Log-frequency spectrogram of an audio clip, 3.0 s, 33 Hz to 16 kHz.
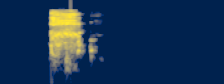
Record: {"cough_length": "3.0 s", "cough_amplitude": 28626, "cough_signal_mean_std_ratio": 0.32, "survey_phase": "beta (2021-08-13 to 2022-03-07)", "age": "45-64", "gender": "Female", "wearing_mask": "No", "symptom_cough_any": true, "symptom_new_continuous_cough": true, "symptom_runny_or_blocked_nose": true, "symptom_shortness_of_breath": true, "symptom_sore_throat": true, "symptom_fatigue": true, "symptom_onset": "4 days", "smoker_status": "Never smoked", "respiratory_condition_asthma": false, "respiratory_condition_other": false, "recruitment_source": "Test and Trace", "submission_delay": "1 day", "covid_test_result": "Negative", "covid_test_method": "RT-qPCR"}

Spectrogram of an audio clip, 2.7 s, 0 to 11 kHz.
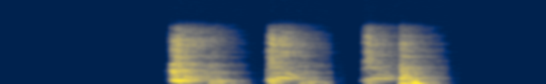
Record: {"three_cough_length": "2.7 s", "three_cough_amplitude": 6154, "three_cough_signal_mean_std_ratio": 0.38, "survey_phase": "alpha (2021-03-01 to 2021-08-12)", "age": "18-44", "gender": "Male", "wearing_mask": "No", "symptom_none": true, "smoker_status": "Never smoked", "respiratory_condition_asthma": false, "respiratory_condition_other": false, "recruitment_source": "REACT", "submission_delay": "1 day", "covid_test_result": "Negative", "covid_test_method": "RT-qPCR"}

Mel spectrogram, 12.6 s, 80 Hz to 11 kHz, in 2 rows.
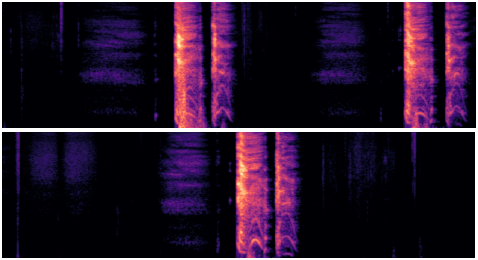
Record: {"three_cough_length": "12.6 s", "three_cough_amplitude": 32768, "three_cough_signal_mean_std_ratio": 0.21, "survey_phase": "alpha (2021-03-01 to 2021-08-12)", "age": "45-64", "gender": "Female", "wearing_mask": "No", "symptom_shortness_of_breath": true, "symptom_fatigue": true, "symptom_headache": true, "smoker_status": "Ex-smoker", "respiratory_condition_asthma": true, "respiratory_condition_other": false, "recruitment_source": "Test and Trace", "submission_delay": "2 days", "covid_test_result": "Positive", "covid_test_method": "RT-qPCR", "covid_ct_value": 37.4, "covid_ct_gene": "ORF1ab gene"}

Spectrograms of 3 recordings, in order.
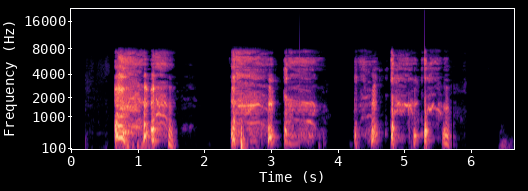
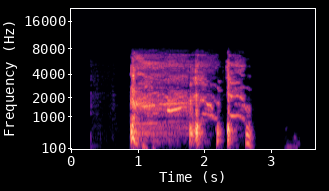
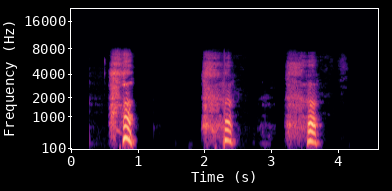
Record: {"three_cough_length": "6.7 s", "three_cough_amplitude": 28820, "three_cough_signal_mean_std_ratio": 0.39, "cough_length": "3.7 s", "cough_amplitude": 27379, "cough_signal_mean_std_ratio": 0.44, "exhalation_length": "4.6 s", "exhalation_amplitude": 26502, "exhalation_signal_mean_std_ratio": 0.27, "survey_phase": "beta (2021-08-13 to 2022-03-07)", "age": "45-64", "gender": "Female", "wearing_mask": "No", "symptom_cough_any": true, "symptom_runny_or_blocked_nose": true, "symptom_abdominal_pain": true, "symptom_fatigue": true, "symptom_headache": true, "symptom_change_to_sense_of_smell_or_taste": true, "symptom_onset": "12 days", "smoker_status": "Ex-smoker", "respiratory_condition_asthma": false, "respiratory_condition_other": false, "recruitment_source": "REACT", "submission_delay": "1 day", "covid_test_result": "Negative", "covid_test_method": "RT-qPCR", "influenza_a_test_result": "Negative", "influenza_b_test_result": "Negative"}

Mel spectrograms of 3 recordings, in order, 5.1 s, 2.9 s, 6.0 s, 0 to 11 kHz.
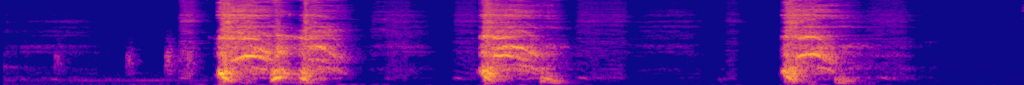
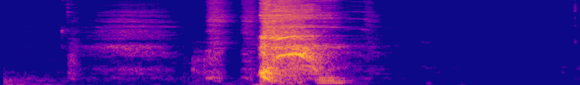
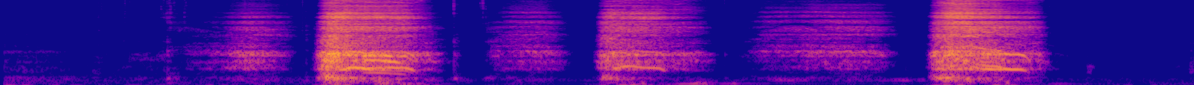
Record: {"three_cough_length": "5.1 s", "three_cough_amplitude": 32768, "three_cough_signal_mean_std_ratio": 0.41, "cough_length": "2.9 s", "cough_amplitude": 32768, "cough_signal_mean_std_ratio": 0.3, "exhalation_length": "6.0 s", "exhalation_amplitude": 32768, "exhalation_signal_mean_std_ratio": 0.4, "survey_phase": "beta (2021-08-13 to 2022-03-07)", "age": "45-64", "gender": "Male", "wearing_mask": "No", "symptom_cough_any": true, "symptom_onset": "4 days", "smoker_status": "Ex-smoker", "respiratory_condition_asthma": false, "respiratory_condition_other": false, "recruitment_source": "REACT", "submission_delay": "3 days", "covid_test_result": "Negative", "covid_test_method": "RT-qPCR", "influenza_a_test_result": "Negative", "influenza_b_test_result": "Negative"}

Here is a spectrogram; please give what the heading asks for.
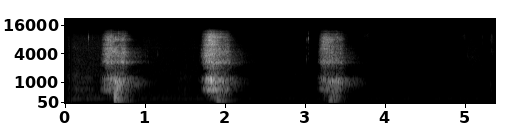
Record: {"exhalation_length": "5.4 s", "exhalation_amplitude": 23907, "exhalation_signal_mean_std_ratio": 0.31, "survey_phase": "beta (2021-08-13 to 2022-03-07)", "age": "65+", "gender": "Male", "wearing_mask": "No", "symptom_none": true, "smoker_status": "Ex-smoker", "respiratory_condition_asthma": false, "respiratory_condition_other": false, "recruitment_source": "REACT", "submission_delay": "0 days", "covid_test_result": "Negative", "covid_test_method": "RT-qPCR", "influenza_a_test_result": "Negative", "influenza_b_test_result": "Negative"}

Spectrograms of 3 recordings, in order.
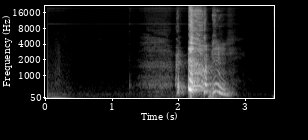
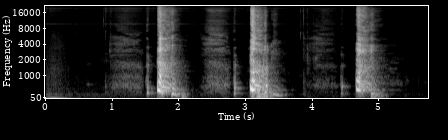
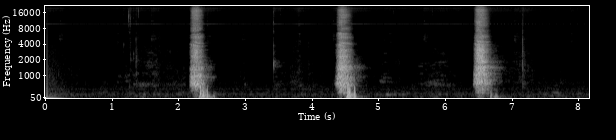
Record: {"cough_length": "3.4 s", "cough_amplitude": 32127, "cough_signal_mean_std_ratio": 0.19, "three_cough_length": "5.8 s", "three_cough_amplitude": 32768, "three_cough_signal_mean_std_ratio": 0.22, "exhalation_length": "8.2 s", "exhalation_amplitude": 5892, "exhalation_signal_mean_std_ratio": 0.24, "survey_phase": "beta (2021-08-13 to 2022-03-07)", "age": "45-64", "gender": "Female", "wearing_mask": "No", "symptom_none": true, "smoker_status": "Never smoked", "respiratory_condition_asthma": false, "respiratory_condition_other": false, "recruitment_source": "REACT", "submission_delay": "0 days", "covid_test_result": "Negative", "covid_test_method": "RT-qPCR", "influenza_a_test_result": "Unknown/Void", "influenza_b_test_result": "Unknown/Void"}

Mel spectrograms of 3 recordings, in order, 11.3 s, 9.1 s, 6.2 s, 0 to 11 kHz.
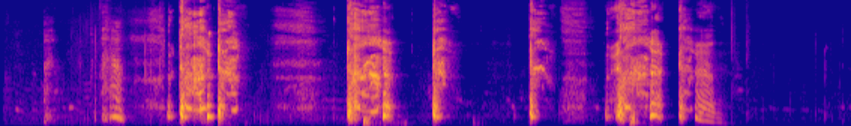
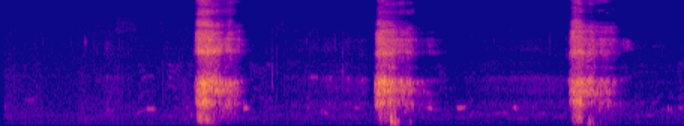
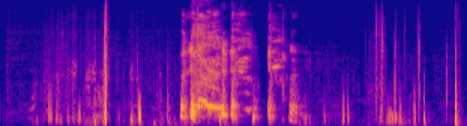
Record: {"three_cough_length": "11.3 s", "three_cough_amplitude": 32768, "three_cough_signal_mean_std_ratio": 0.37, "exhalation_length": "9.1 s", "exhalation_amplitude": 13123, "exhalation_signal_mean_std_ratio": 0.3, "cough_length": "6.2 s", "cough_amplitude": 32768, "cough_signal_mean_std_ratio": 0.32, "survey_phase": "beta (2021-08-13 to 2022-03-07)", "age": "45-64", "gender": "Male", "wearing_mask": "No", "symptom_cough_any": true, "symptom_runny_or_blocked_nose": true, "symptom_shortness_of_breath": true, "symptom_sore_throat": true, "symptom_fatigue": true, "symptom_change_to_sense_of_smell_or_taste": true, "symptom_loss_of_taste": true, "symptom_onset": "4 days", "smoker_status": "Ex-smoker", "respiratory_condition_asthma": false, "respiratory_condition_other": false, "recruitment_source": "Test and Trace", "submission_delay": "2 days", "covid_test_result": "Positive", "covid_test_method": "RT-qPCR", "covid_ct_value": 26.4, "covid_ct_gene": "N gene", "covid_ct_mean": 26.5, "covid_viral_load": "2100 copies/ml", "covid_viral_load_category": "Minimal viral load (< 10K copies/ml)"}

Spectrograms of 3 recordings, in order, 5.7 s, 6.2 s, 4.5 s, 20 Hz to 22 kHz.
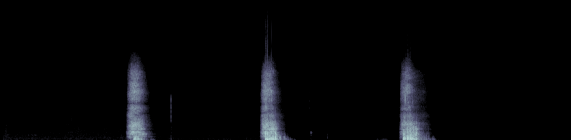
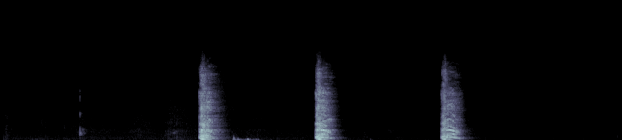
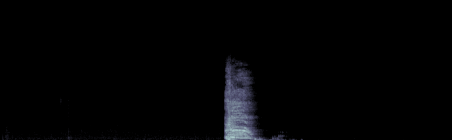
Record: {"exhalation_length": "5.7 s", "exhalation_amplitude": 32767, "exhalation_signal_mean_std_ratio": 0.21, "three_cough_length": "6.2 s", "three_cough_amplitude": 25532, "three_cough_signal_mean_std_ratio": 0.21, "cough_length": "4.5 s", "cough_amplitude": 18134, "cough_signal_mean_std_ratio": 0.19, "survey_phase": "beta (2021-08-13 to 2022-03-07)", "age": "45-64", "gender": "Male", "wearing_mask": "No", "symptom_none": true, "smoker_status": "Never smoked", "respiratory_condition_asthma": false, "respiratory_condition_other": false, "recruitment_source": "REACT", "submission_delay": "2 days", "covid_test_result": "Negative", "covid_test_method": "RT-qPCR", "influenza_a_test_result": "Negative", "influenza_b_test_result": "Negative"}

